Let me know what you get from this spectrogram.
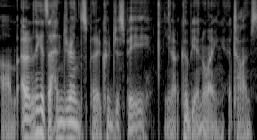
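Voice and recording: A man with a low pitch talks fast, with ordinary pitch variation. His slightly mellow tone carries some vocal fry.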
